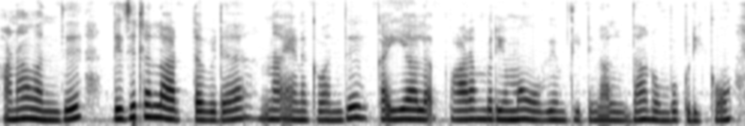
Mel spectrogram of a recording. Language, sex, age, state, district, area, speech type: Tamil, female, 18-30, Tamil Nadu, Tiruppur, rural, spontaneous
